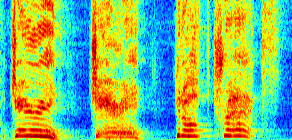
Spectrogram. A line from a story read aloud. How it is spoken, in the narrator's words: they start yelling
